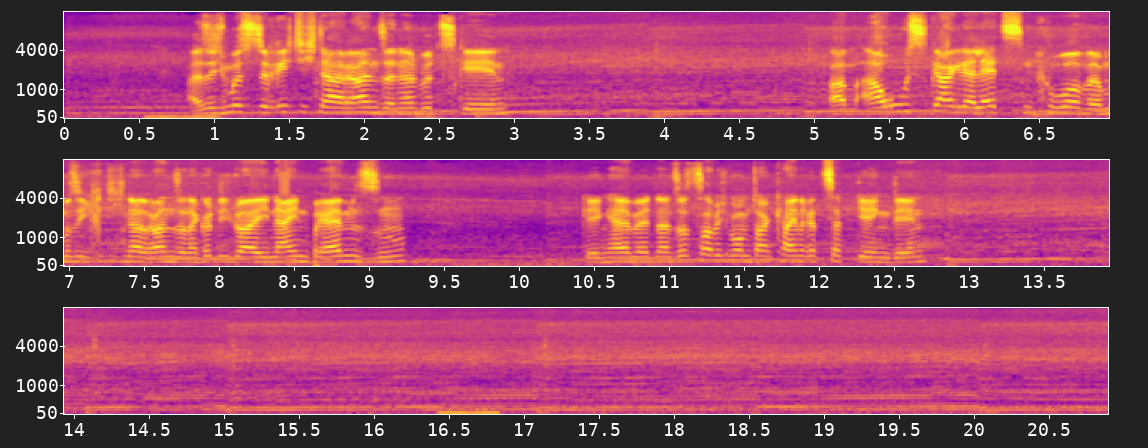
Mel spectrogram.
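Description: A racing car engine roars loudly, climbing in pitch through quick gear changes.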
